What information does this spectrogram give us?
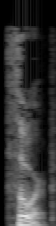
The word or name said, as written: thorpe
